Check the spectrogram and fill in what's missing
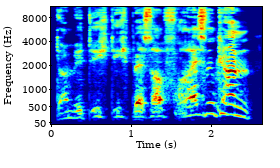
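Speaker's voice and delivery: spring the trap with a shout; wolf roaring. A narrator's reading. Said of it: "rief der Wolf".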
